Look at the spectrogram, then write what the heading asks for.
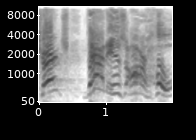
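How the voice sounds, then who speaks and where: A man's voice over noticeable background noise. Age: 60s. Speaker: pastor. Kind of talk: sermon. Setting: church. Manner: animated.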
